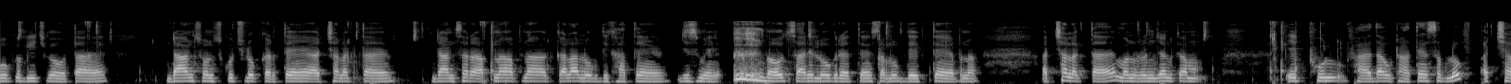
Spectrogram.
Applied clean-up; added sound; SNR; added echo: neural mask model Resemble Enhance denoiser.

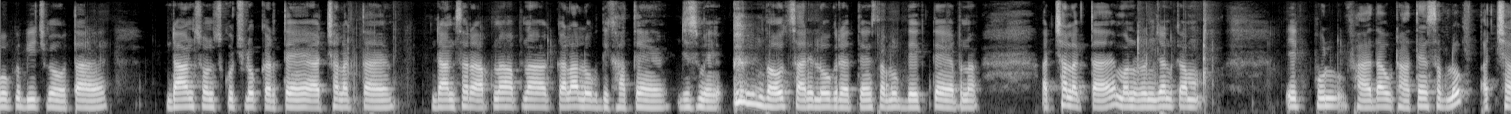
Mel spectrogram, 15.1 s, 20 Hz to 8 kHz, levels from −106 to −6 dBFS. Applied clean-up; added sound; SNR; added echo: neural mask model DeepFilterNet 3.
